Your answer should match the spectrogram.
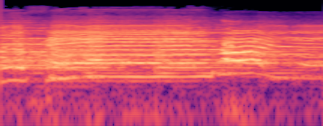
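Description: A song from a cartoon musical number: a high singing voice holds one long note, then sings a short rising-and-falling phrase near the end.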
